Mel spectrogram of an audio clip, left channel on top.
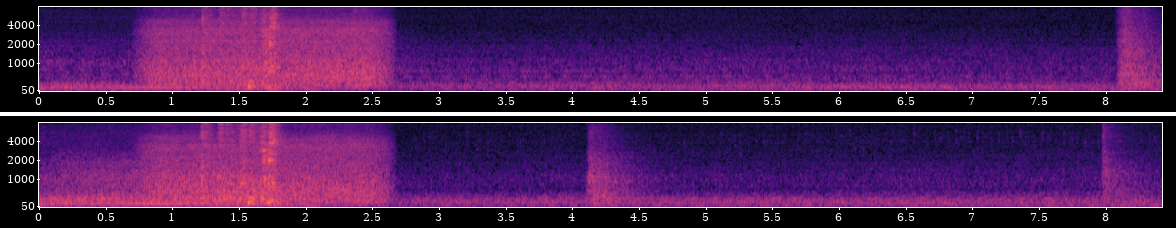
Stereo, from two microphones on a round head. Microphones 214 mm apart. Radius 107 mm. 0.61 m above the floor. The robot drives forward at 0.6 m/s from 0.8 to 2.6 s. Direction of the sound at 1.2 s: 60° right (ahead or behind).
